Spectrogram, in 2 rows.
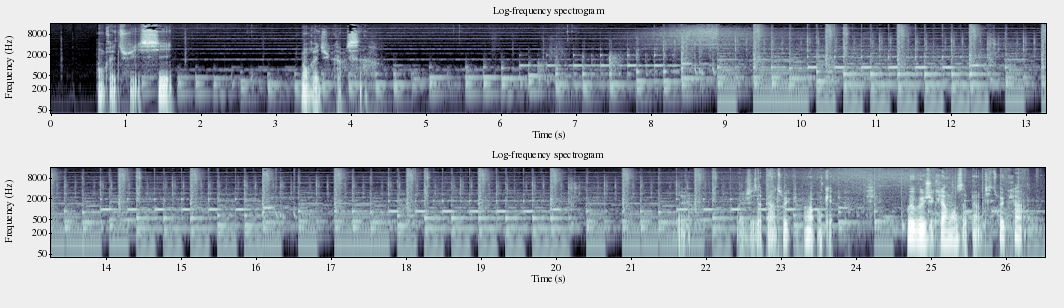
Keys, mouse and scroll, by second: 1.8 e, 3.7 g, 5.3 click, 6.9 alt+click, 7.8 r, 9.3 g, 10.9 alt+click, 12.0 r, 13.4 g, 14.8 1, 15.0 click, 15.1 g, 16.4 click, 16.5 g, 17.1 click, 17.2 g, 18.3 click, 18.3 g, 19.1 click, 19.6 click, 19.8 g, 20.7 middle click, 21.0-22.6 scroll up 17, 21.4 shift+middle click, 22.1 shift+middle click, 22.6 middle click, 23.3-24.3 middle drag, 24.3-24.9 scroll up 4, 24.9 click, 25.0 shift+middle click, 25.7 g.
